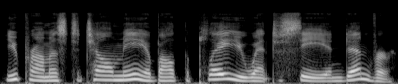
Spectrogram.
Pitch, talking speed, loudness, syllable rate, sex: 185 Hz, 210 wpm, -16 LUFS, 4.6 syllables/s, female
